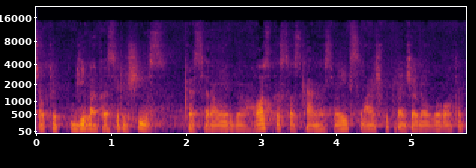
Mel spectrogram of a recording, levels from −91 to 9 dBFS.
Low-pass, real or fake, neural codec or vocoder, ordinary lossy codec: 14.4 kHz; fake; codec, 44.1 kHz, 3.4 kbps, Pupu-Codec; AAC, 64 kbps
